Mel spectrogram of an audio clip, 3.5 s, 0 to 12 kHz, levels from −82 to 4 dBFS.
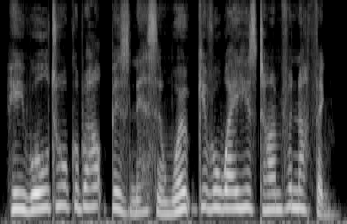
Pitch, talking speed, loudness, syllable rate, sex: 235 Hz, 225 wpm, -18 LUFS, 5.4 syllables/s, female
